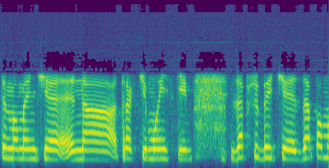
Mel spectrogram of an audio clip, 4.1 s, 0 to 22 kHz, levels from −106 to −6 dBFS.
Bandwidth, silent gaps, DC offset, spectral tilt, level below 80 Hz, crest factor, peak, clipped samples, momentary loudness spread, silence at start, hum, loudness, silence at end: 3.8 kHz; none; under 0.1%; -4.5 dB/octave; -76 dBFS; 12 dB; 0 dBFS; under 0.1%; 6 LU; 0 s; none; -13 LUFS; 0 s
